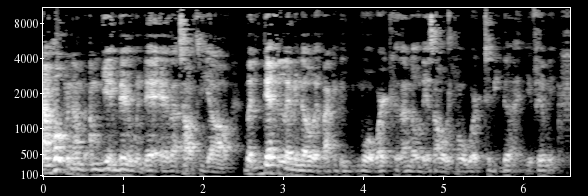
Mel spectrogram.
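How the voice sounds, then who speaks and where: A man talks at a very fast pace with hardly any pauses. His loudness swings widely, and room echo is audible. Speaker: podcast host and firefighter. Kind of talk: casual interview chat.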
